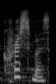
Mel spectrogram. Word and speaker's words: Christmas: Of course, it's Christmas, but we don't pronounce the T inside of that. 그리스도의 날입니다. And instead we just say Christmas.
